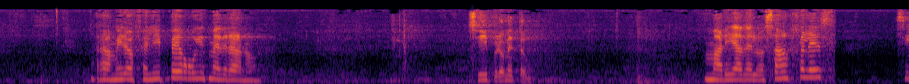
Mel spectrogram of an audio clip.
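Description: A man reads out names over a microphone.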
